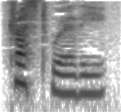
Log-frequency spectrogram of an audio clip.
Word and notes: trustworthy: ‘trʌst,wɜ:rðı

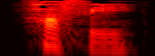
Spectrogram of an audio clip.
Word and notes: huffy: ‘hʌfı

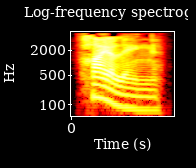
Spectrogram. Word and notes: hireling: ‘haıərlıŋ

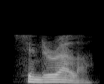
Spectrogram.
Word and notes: Cinderella: ,sındə’relə

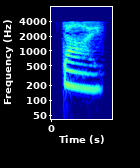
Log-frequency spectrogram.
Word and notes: die: daı

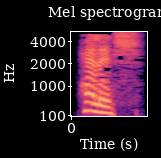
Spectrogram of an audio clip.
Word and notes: hellish: ‘helıʃ

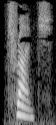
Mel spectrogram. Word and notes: trudge: trʌdʒ

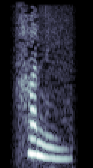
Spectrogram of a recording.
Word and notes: honey: ‘hʌnı

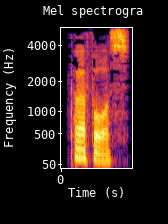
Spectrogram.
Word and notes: perforce: pər’fɔ:rs

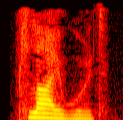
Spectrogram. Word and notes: plywood: ‘plaı,wʋd

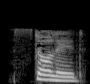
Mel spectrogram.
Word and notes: stolid: ‘stɒlıd

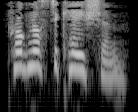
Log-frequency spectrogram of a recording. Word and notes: prognostication: prɒg,nɒstə’keıʃən

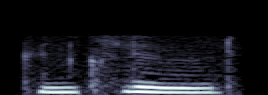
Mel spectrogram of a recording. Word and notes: conclude: {kən’klu:d}

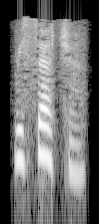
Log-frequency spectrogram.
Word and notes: researcher: ri:’sɜ:rtʃər

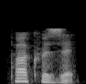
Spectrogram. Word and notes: perquisite: ‘pɜ:rkwızıt

